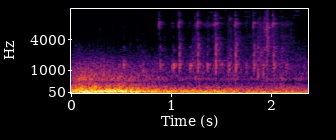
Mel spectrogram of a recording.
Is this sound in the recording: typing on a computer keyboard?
yes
